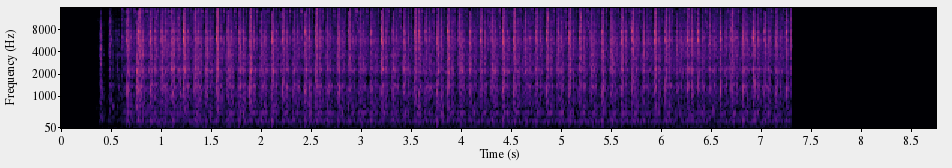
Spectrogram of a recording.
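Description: Mechanical clattering: a fast, even run of clicks that starts within the first second and cuts off suddenly about a second before the end.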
